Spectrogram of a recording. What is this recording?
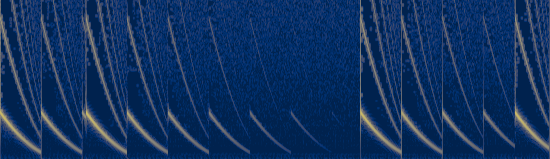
Electric Loop
electric, Loop, VirtualDJ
